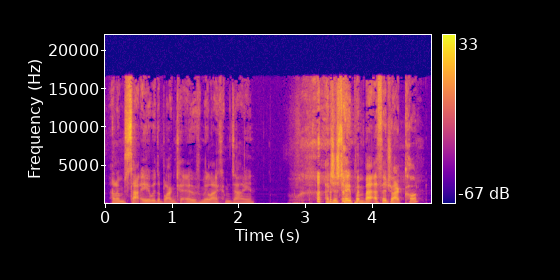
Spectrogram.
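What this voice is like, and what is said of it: Congested, sick-sounding voice. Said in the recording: “I feel really ill today. Can you hear it in my voice? ... I can hear it in your voice. ... my nose is bunged up”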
